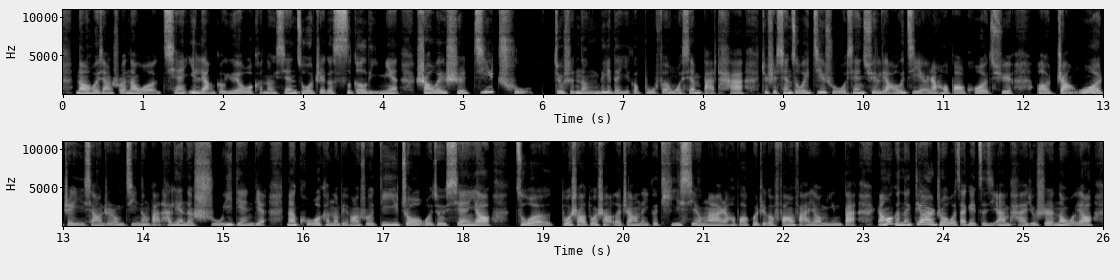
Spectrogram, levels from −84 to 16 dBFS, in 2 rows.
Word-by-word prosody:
那 220 Hz, -2 st, +5 dB
我 195 Hz, -, +3 dB
会 225 Hz, +1 st, -1 dB
想 170 Hz, -6 st, -2 dB
说， 185 Hz, +1 st, -5 dB
那 200 Hz, +1 st, +2 dB
我 280 Hz, +10 st, -1 dB
前 180 Hz, +3 st, +2 dB
1-2 240 Hz, -4 st, +3 dB
个 165 Hz, -2 st, -6 dB
月， 200 Hz, +1 st, -2 dB
我 175 Hz, +2 st, -2 dB
可 -, -, -11 dB
能 160 Hz, -, -4 dB
先 210 Hz, +3 st, +1 dB
做 220 Hz, -2 st, 0 dB
这 215 Hz, +4 st, -5 dB
个 190 Hz, -2 st, -4 dB
4 255 Hz, -, +9 dB
个 210 Hz, -2 st, -1 dB
理 185 Hz, -7 st, -6 dB
念， 180 Hz, -3 st, -3 dB, 0.2 s
稍 250 Hz, 0 st, +4 dB
微 245 Hz, 0 st, +1 dB
是 245 Hz, -2 st, +2 dB
基 295 Hz, -, +2 dB
础 -, -, -5 dB, 0.2 s
就 200 Hz, 0 st, -2 dB
是 185 Hz, -1 st, -6 dB
能 170 Hz, +1 st, -2 dB
力 270 Hz, -1 st, +3 dB
的 180 Hz, -, -6 dB
一 -, -, -7 dB
个 160 Hz, -, -7 dB
部 180 Hz, +3 st, -8 dB
分。 150 Hz, -2 st, -4 dB
我 160 Hz, -, -5 dB
先 205 Hz, +8 st, -1 dB
把 -, -, -3 dB
它 180 Hz, 0 st, -1 dB, 0.2 s
就 175 Hz, -, -6 dB
是 190 Hz, -, -3 dB
先 230 Hz, +5 st, +3 dB
作 245 Hz, 0 st, 0 dB
为 230 Hz, 0 st, 0 dB
基 260 Hz, +5 st, +1 dB
础， 195 Hz, -8 st, -6 dB
我 -, -, -4 dB
先 225 Hz, +9 st, 0 dB
去 245 Hz, +2 st, -1 dB
了 205 Hz, +3 st, -2 dB
解， 195 Hz, -7 st, -1 dB
然 155 Hz, -, -1 dB
后 195 Hz, +4 st, -4 dB
包 185 Hz, -2 st, +2 dB
括 190 Hz, -2 st, -1 dB
去， 175 Hz, +3 st, -3 dB, 0.3 s
呃， -, -, -1 dB
掌 -, -, +2 dB
握 275 Hz, -5 st, +5 dB
这 190 Hz, 0 st, -3 dB
一 155 Hz, -2 st, -6 dB
项 170 Hz, +2 st, -2 dB
这 165 Hz, -, -7 dB
种 150 Hz, -2 st, -4 dB
技 175 Hz, +3 st, -3 dB
能， 145 Hz, -1 st, -4 dB
把 -, -, -1 dB
它 200 Hz, -, -4 dB
练 225 Hz, 0 st, 0 dB
得 185 Hz, -, -1 dB
熟 155 Hz, -2 st, -2 dB
一 255 Hz, +3 st, +4 dB
点 170 Hz, -5 st, -5 dB
点， 175 Hz, -, -4 dB, 0.2 s
那 230 Hz, +1 st, +5 dB
可 170 Hz, -, -8 dB
我 175 Hz, +4 st, +2 dB
可 -, -, -7 dB
能 160 Hz, -2 st, -4 dB
比 160 Hz, -, -7 dB
方 165 Hz, 0 st, -1 dB
说 180 Hz, +1 st, -4 dB
第 210 Hz, +4 st, -2 dB
1 225 Hz, -, +2 dB
周， 185 Hz, -2 st, +1 dB
我 165 Hz, -2 st, -3 dB
就 175 Hz, +3 st, -2 dB
先 205 Hz, +4 st, +3 dB
要 200 Hz, -5 st, +7 dB, 0.3 s
做 200 Hz, -9 st, +1 dB
多 195 Hz, +2 st, +1 dB
少 -, -, +2 dB
多 175 Hz, +3 st, -2 dB
少 -, -, -1 dB
的 -, -, -5 dB
这 170 Hz, +3 st, -4 dB
样 180 Hz, -1 st, -1 dB
的 160 Hz, -, -8 dB
一 155 Hz, -, -10 dB
个 165 Hz, -, -8 dB
题 175 Hz, +4 st, -5 dB
型 170 Hz, -5 st, +3 dB
啊， 180 Hz, +3 st, +1 dB
然 160 Hz, -2 st, -2 dB
后 185 Hz, -, -6 dB
包 185 Hz, -1 st, -1 dB
括 195 Hz, +2 st, -6 dB
这 180 Hz, -1 st, -7 dB
个 175 Hz, -, -2 dB
方 195 Hz, +2 st, +2 dB
法 -, -, -2 dB
要 165 Hz, -1 st, -3 dB
明 155 Hz, -2 st, -6 dB
白。 -, -, +3 dB, 0.2 s
然 -, -, +6 dB
后 330 Hz, -, +11 dB
可 265 Hz, -, +3 dB
能 230 Hz, +2 st, +3 dB
第 300 Hz, +4 st, +1 dB
2 300 Hz, -2 st, +6 dB
周 245 Hz, -1 st, +1 dB
我 205 Hz, -3 st, -1 dB
再 200 Hz, +1 st, 0 dB
给 195 Hz, -4 st, -4 dB
自 200 Hz, +3 st, -2 dB
己 -, -, -9 dB
安 195 Hz, 0 st, 0 dB
排， 170 Hz, -3 st, -5 dB
就 195 Hz, +2 st, -4 dB
是 185 Hz, -2 st, -2 dB
那 225 Hz, 0 st, +3 dB
我 205 Hz, -, -3 dB
要 180 Hz, -1 st, +3 dB
190 Hz, 300 characters per minute, -23 LUFS, 175-215 Hz, 0.3 s, 后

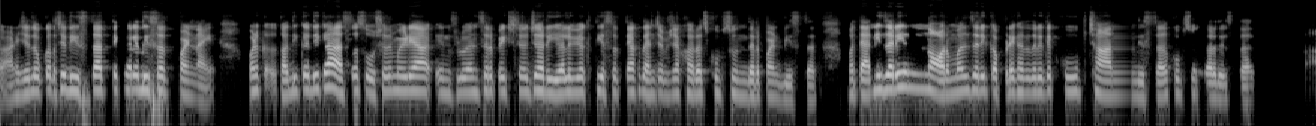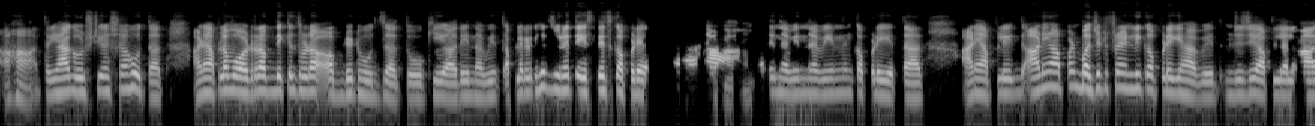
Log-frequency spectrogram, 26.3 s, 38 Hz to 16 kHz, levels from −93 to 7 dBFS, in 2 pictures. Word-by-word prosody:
आणि 165 Hz, -, -8 dB
जे 185 Hz, -, -2 dB
लोकं 205 Hz, +1 st, -2 dB
तसे 230 Hz, +2 st, 0 dB
दिसतात, 210 Hz, +1 st, +2 dB
ते -, -, +3 dB
खरं 215 Hz, 0 st, +4 dB
दिसत 210 Hz, -2 st, +1 dB
पण 175 Hz, -3 st, +1 dB
नाही. -, -, -3 dB, 0.4 s
पण 205 Hz, -, 0 dB
क -, -, -9 dB
कधी-कधी 200 Hz, +6 st, -1 dB
काय 250 Hz, -, +9 dB
असतं 195 Hz, +3 st, -4 dB
सोशल 200 Hz, +1 st, -4 dB
मीडिया 205 Hz, 0 st, +5 dB, 0.2 s
इन्फ्लुएन्सरपेक्षा 195 Hz, +2 st, -4 dB
ज्या 210 Hz, -1 st, +4 dB
रिअल 185 Hz, 0 st, +1 dB
व्यक्ती 195 Hz, +1 st, -3 dB
असतात, 195 Hz, 0 st, -8 dB
त्या 195 Hz, 0 st, +3 dB
त्यांच्यापेक्षा 180 Hz, 0 st, -3 dB
खरंच 180 Hz, -1 st, -2 dB
खूप 190 Hz, -3 st, -12 dB
सुंदर 165 Hz, -3 st, -4 dB
पण 160 Hz, -2 st, -3 dB
दिसतात. 140 Hz, -1 st, -10 dB, 0.3 s
मग 180 Hz, -, -5 dB
त्यांनी 190 Hz, +5 st, +4 dB
जरी 240 Hz, +3 st, +9 dB, 0.2 s
नॉर्मल 195 Hz, +1 st, +3 dB
जरी 210 Hz, -1 st, +1 dB
कपडे 190 Hz, -1 st, 0 dB
घातले, 195 Hz, -1 st, -5 dB
तरी 195 Hz, 0 st, -2 dB
ते 210 Hz, -, -1 dB
खूप 200 Hz, -1 st, -8 dB
छान 165 Hz, -3 st, 0 dB
दिसतात, 160 Hz, +1 st, -5 dB
खूप 180 Hz, -1 st, -12 dB
सुंदर 160 Hz, -4 st, -5 dB
दिसतात. 130 Hz, -3 st, -9 dB, 0.7 s
अ, -, -, -6 dB
हां, -, -, -3 dB
तर 170 Hz, -, -6 dB
ह्या 190 Hz, +2 st, +4 dB
गोष्टी 195 Hz, +2 st, -4 dB
अशा 210 Hz, +3 st, -5 dB
होतात. 195 Hz, -10 st, -2 dB, 0.3 s
आणि 190 Hz, -, +1 dB
आपला 205 Hz, +3 st, +4 dB
वॉर्डरोब 200 Hz, +1 st, +4 dB
देखील 210 Hz, +1 st, +2 dB
थोडा 205 Hz, 0 st, +5 dB
अ, -, -, +2 dB
अपडेट 185 Hz, +1 st, -1 dB
होत 165 Hz, -3 st, -7 dB
जातो 150 Hz, -1 st, -3 dB
की 165 Hz, -1 st, -4 dB
अरे, 165 Hz, +3 st, -3 dB
नवीन 160 Hz, +1 st, -6 dB
आपल्याकडे 190 Hz, +2 st, -2 dB
कसे 255 Hz, -1 st, 0 dB
जुने 215 Hz, 0 st, +6 dB
तेच-तेच 200 Hz, +1 st, +4 dB
कपडे 180 Hz, -3 st, +4 dB
असतात 160 Hz, -, -3 dB, 0.5 s
हां. 160 Hz, -7 st, +3 dB, 0.2 s
ते -, -, -3 dB
नवीन-नवीन 185 Hz, +1 st, -4 dB
कपडे 180 Hz, -2 st, -2 dB
येतात 155 Hz, -2 st, 0 dB, 0.5 s
आणि 185 Hz, -, +3 dB
आपले 180 Hz, +2 st, -1 dB, 0.2 s
आणि 205 Hz, +6 st, +5 dB
आपण 255 Hz, +1 st, -2 dB
बजेट 235 Hz, +1 st, +4 dB
फ्रेंडली 235 Hz, -1 st, +1 dB
कपडे 210 Hz, -3 st, +1 dB
घ्यावेत 160 Hz, -4 st, -1 dB
म्हणजे 170 Hz, +1 st, -7 dB
जे 190 Hz, +2 st, -2 dB
आपल्याला 170 Hz, 0 st, +3 dB
आ 170 Hz, -, +5 dB
185 Hz, 195 wpm, -25 LUFS, 170-205 Hz, 0.7 s, काय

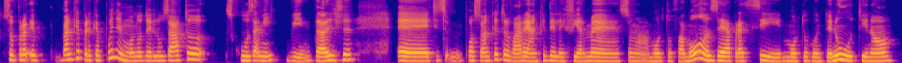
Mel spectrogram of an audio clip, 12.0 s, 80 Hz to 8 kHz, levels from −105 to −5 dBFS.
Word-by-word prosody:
Sopra 240 Hz, 0 st, 0 dB
e 230 Hz, 0 st, -3 dB, 0.2 s
anche 255 Hz, +7 st, 0 dB
perché, 220 Hz, -5 st, -2 dB
poi, 320 Hz, +10 st, -2 dB
nel 275 Hz, -7 st, +1 dB
mondo 200 Hz, -1 st, -1 dB
dell'usato 215 Hz, +6 st, 0 dB, 0.2 s
scusami, 210 Hz, +1 st, -2 dB
vintage, 205 Hz, +5 st, 0 dB, 0.5 s
ehm, 190 Hz, -2 st, +5 dB
ci 210 Hz, +3 st, -11 dB
so 210 Hz, -, -8 dB
uhm 185 Hz, +1 st, -12 dB
posso 210 Hz, -2 st, -3 dB
anche 200 Hz, +6 st, 0 dB
trovare 195 Hz, -6 st, 0 dB
anche 180 Hz, +3 st, -2 dB
delle 195 Hz, -3 st, -1 dB
firme, 185 Hz, -1 st, 0 dB
insomma, 180 Hz, 0 st, -7 dB
molto 180 Hz, +1 st, -3 dB
famose 210 Hz, -, +3 dB
a 195 Hz, -, +2 dB
prezzi 185 Hz, -1 st, -1 dB
molto 185 Hz, +1 st, -2 dB
contenuti, 200 Hz, +3 st, +3 dB
no? 190 Hz, +2 st, 0 dB
200 Hz, 140 wpm, -24 LUFS, 185-220 Hz, 0.5 s, ehm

